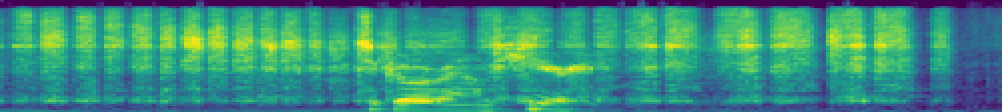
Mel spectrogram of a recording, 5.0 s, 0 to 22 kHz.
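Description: A sanding block is rubbed by hand over the plastic hull of an AMT 1983 U.S.S. Enterprise model kit during paint prep. It makes close, rhythmic scratchy strokes, and someone speaks briefly in the middle.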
